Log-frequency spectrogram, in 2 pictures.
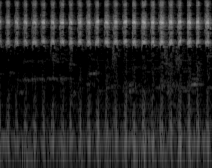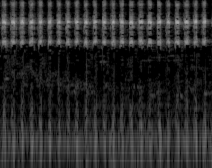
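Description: A grasshopper stridulates in steady, rapid pulses of high, hissing buzz.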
